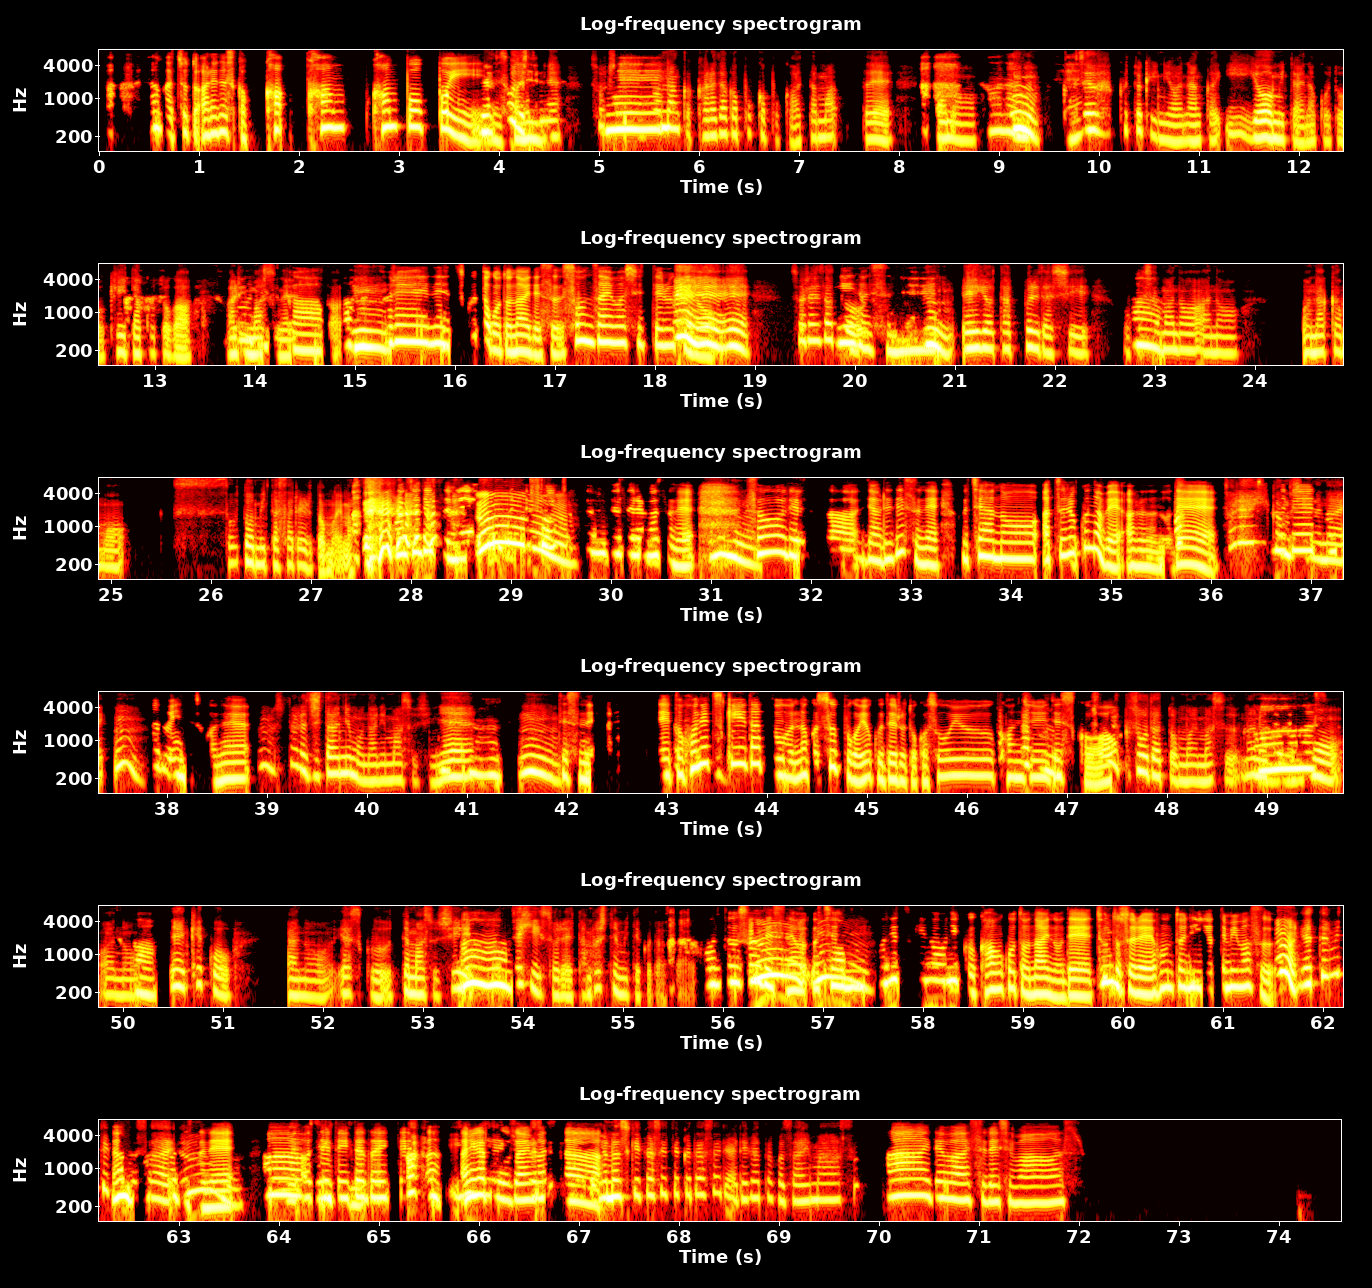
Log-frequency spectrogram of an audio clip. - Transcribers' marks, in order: unintelligible speech; distorted speech; laugh; chuckle; unintelligible speech; unintelligible speech; unintelligible speech; unintelligible speech
- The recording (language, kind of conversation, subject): Japanese, advice, 食費を抑えながら、栄養のある食事にするにはどうすればよいですか？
